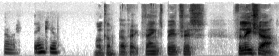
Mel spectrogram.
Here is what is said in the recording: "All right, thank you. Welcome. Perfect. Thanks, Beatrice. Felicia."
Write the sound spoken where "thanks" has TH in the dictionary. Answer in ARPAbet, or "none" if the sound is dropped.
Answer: TH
